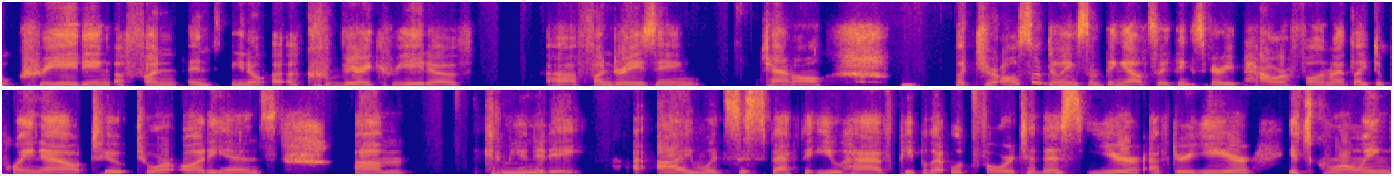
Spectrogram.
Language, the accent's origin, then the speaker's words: English; New Jersey, United States; I'm from New Jersey.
